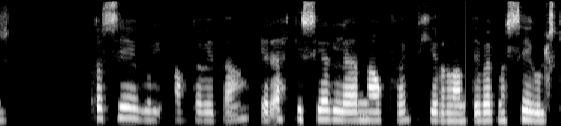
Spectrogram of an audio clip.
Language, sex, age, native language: Icelandic, female, 30-39, Icelandic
